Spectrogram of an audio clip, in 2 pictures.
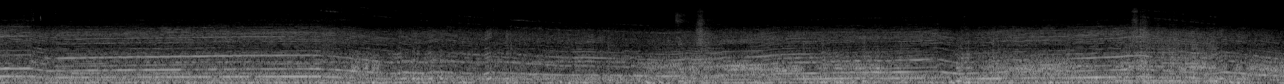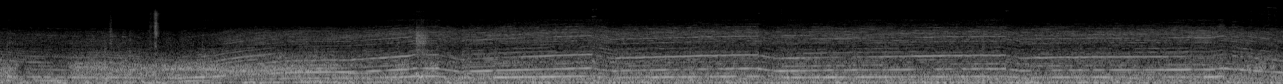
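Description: Turbocharged race cars in a racing video game roar continuously, their engine pitch climbing and dropping through gear changes and spooling turbos, loud and sustained throughout.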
